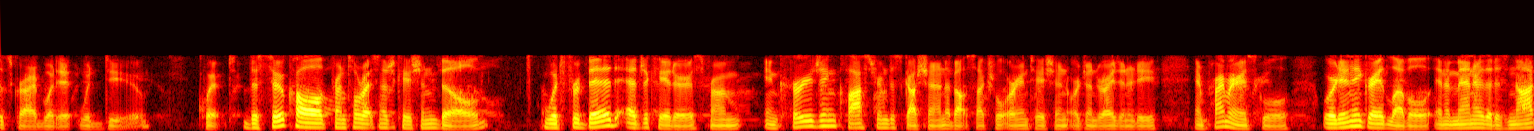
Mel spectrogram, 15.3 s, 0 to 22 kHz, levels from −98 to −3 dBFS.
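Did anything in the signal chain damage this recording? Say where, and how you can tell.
Yes, at the call-processing stage: echo with no canceller runs through the whole clip. A faint copy of the speech, about 25 dB down, trails it by around a fifth of a second. The far end's loudspeaker feeds its microphone, and nothing subtracts that return before it comes back.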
